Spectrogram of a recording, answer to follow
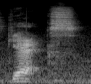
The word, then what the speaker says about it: Gex: It's not Gek. It's Gex.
